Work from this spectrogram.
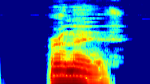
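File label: "remove", Australian English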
